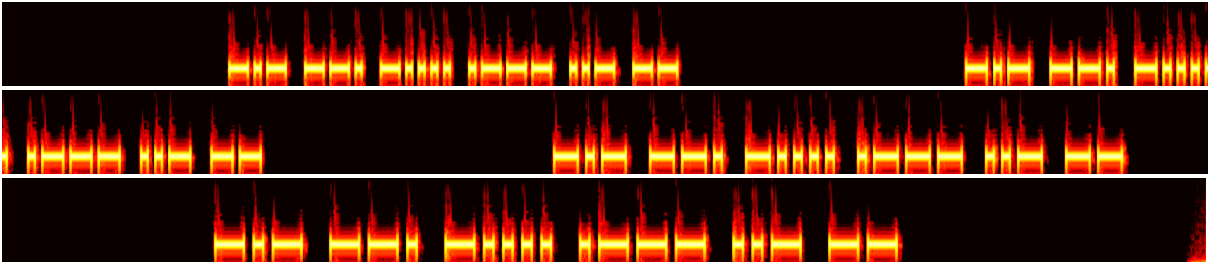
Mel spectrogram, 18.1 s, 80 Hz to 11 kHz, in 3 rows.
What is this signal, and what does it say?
Morse code, heard as a keyed tone, about 30 wpm, 700 Hz. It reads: KG6JUM KG6JUM KG6JUM KG6JUM
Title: Speed Racing - USA 2x3 Call Signs 25wpm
